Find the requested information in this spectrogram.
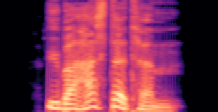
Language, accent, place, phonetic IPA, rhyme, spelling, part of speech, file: German, Germany, Berlin, [yːbɐˈhastətəm], -astətəm, überhastetem, adjective, De-überhastetem.ogg
- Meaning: strong dative masculine/neuter singular of überhastet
